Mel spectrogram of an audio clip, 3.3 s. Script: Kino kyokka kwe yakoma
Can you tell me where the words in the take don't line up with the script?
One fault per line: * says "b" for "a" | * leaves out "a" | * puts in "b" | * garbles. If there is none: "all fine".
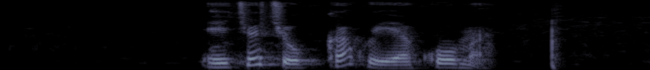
* says "Ekyo" for "Kino"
